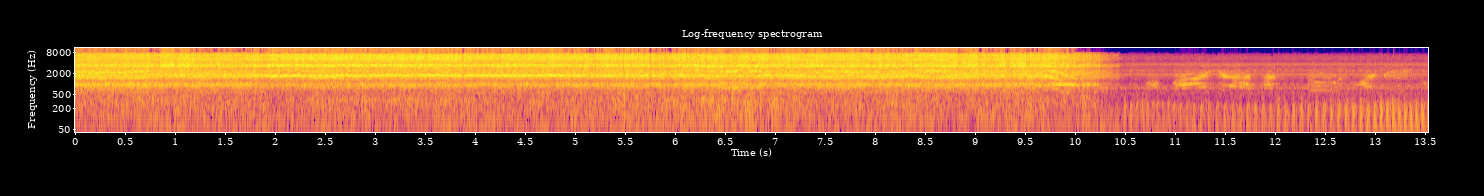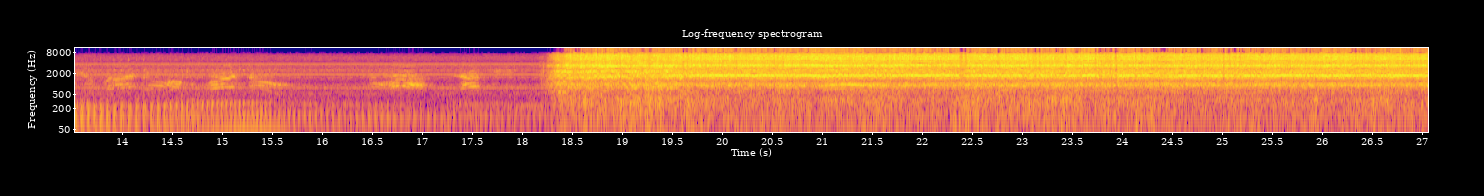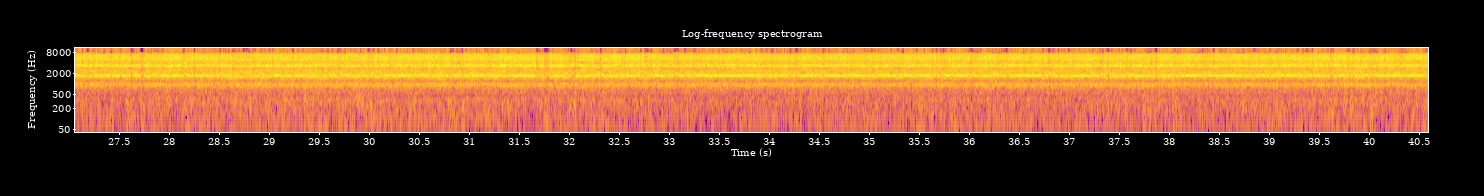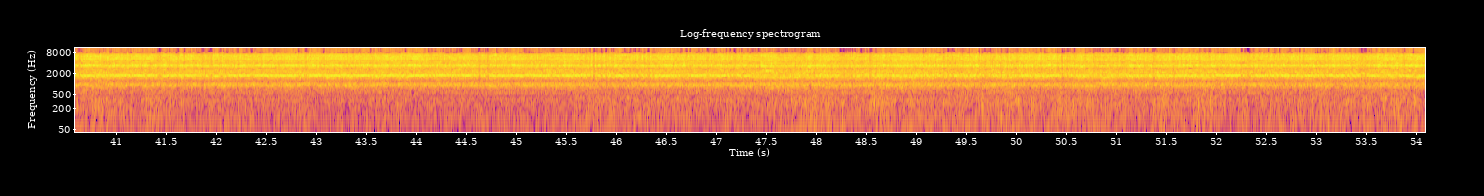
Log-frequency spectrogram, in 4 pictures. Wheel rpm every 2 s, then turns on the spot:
220, 230, 230, 230, 220, 30, 0, 0, 0, 120, 230, 230, 230, 240, 230, 230, 230, 230, 230, 230, 230, 230, 230, 230, 230, 230, 230.
none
